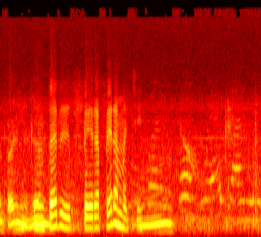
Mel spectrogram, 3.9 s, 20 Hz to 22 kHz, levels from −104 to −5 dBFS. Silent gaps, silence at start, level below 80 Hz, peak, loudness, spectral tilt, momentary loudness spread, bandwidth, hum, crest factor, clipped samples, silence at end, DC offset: none; 0 s; -76 dBFS; -8 dBFS; -27 LUFS; -7.5 dB/octave; 15 LU; 18.5 kHz; none; 20 dB; under 0.1%; 0 s; under 0.1%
